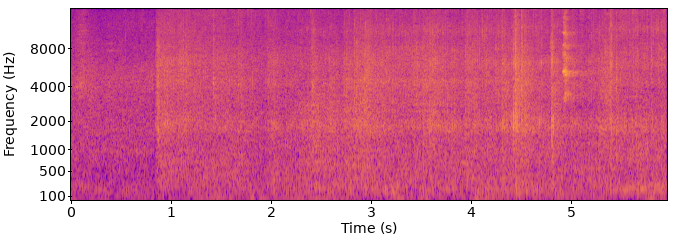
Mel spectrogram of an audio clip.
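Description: Busy city street noise with passing road traffic: a steady noisy hum that steps up sharply in level about a second in, with a few light clicks later on.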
